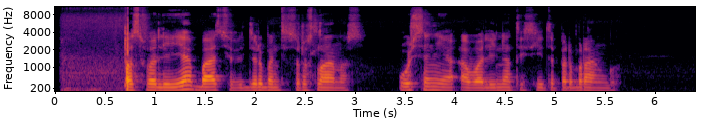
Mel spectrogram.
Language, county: Lithuanian, Klaipėda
